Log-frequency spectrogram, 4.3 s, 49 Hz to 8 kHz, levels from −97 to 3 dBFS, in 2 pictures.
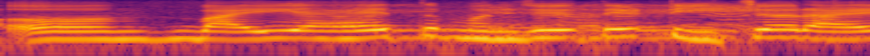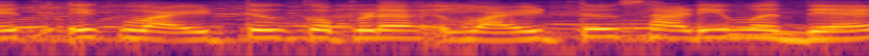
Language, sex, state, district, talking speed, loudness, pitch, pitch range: Marathi, female, Maharashtra, Gondia, 180 wpm, -14 LUFS, 250 Hz, 230-265 Hz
